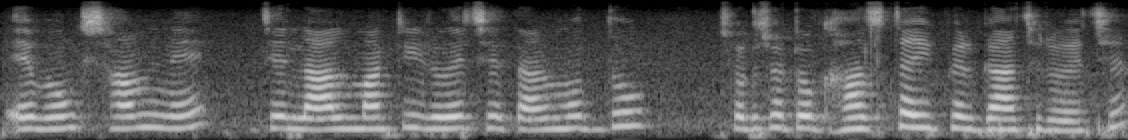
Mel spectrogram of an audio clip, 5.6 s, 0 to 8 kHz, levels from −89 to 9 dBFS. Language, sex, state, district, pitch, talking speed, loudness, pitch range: Bengali, female, West Bengal, Paschim Medinipur, 255 Hz, 160 wpm, -16 LUFS, 245-265 Hz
